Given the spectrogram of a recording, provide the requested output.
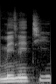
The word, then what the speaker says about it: Mainetti: Menetti, non? Ils disent Mainetti.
